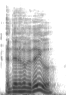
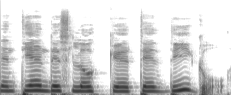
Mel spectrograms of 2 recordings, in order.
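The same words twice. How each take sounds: First: Quick native-speed Spanish; natural fast speed. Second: Slowly, each word drawn out for a beginner; slow learner version. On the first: Teacher to students, showing fast native Spanish. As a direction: rattle it off like a native would. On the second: Teacher to students, slow careful Spanish pronunciation. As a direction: spell it out slowly like a learner hears it. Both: Shown as a demonstration. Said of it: "I'm saying it very fast".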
